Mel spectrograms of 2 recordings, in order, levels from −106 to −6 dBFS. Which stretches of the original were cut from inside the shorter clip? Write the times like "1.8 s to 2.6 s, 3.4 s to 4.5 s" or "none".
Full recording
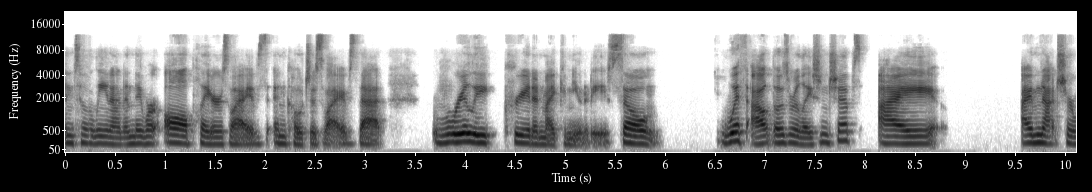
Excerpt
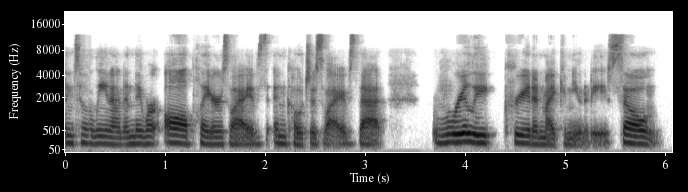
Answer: none

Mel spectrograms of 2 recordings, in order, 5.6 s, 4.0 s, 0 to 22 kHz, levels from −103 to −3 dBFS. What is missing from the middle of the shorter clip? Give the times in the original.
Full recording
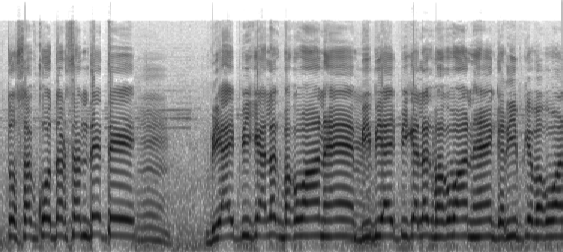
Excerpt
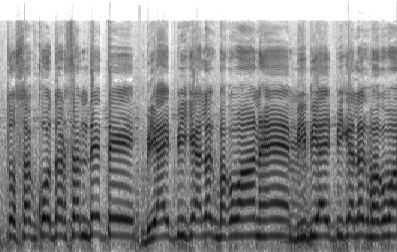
1.4 s to 2.0 s

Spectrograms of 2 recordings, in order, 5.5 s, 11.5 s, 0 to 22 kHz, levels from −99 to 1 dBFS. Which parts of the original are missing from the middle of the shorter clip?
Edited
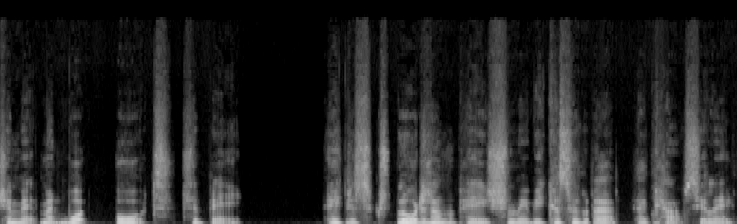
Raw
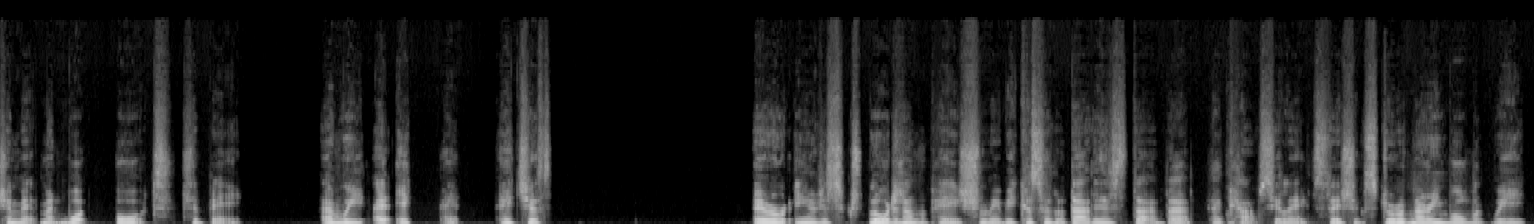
2.4 s to 6.0 s, 8.0 s to 8.7 s

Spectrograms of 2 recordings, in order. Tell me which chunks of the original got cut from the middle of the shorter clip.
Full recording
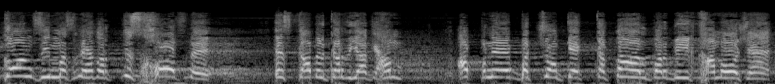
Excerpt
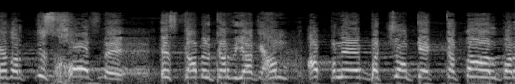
2.3 s to 2.6 s, 4.1 s to 4.4 s

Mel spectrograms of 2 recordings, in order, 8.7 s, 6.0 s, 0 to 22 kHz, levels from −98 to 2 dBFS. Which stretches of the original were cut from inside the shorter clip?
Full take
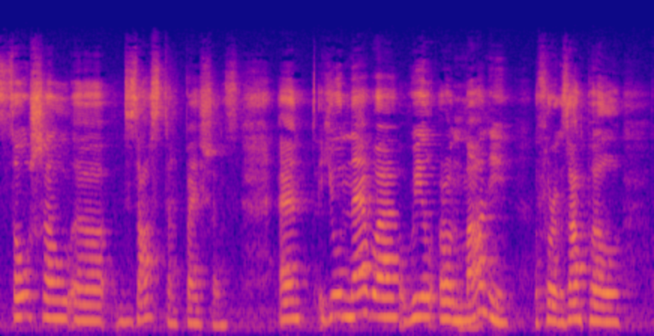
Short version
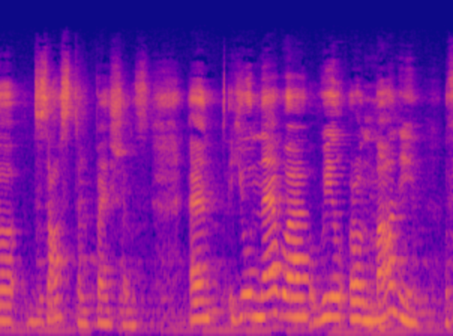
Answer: none

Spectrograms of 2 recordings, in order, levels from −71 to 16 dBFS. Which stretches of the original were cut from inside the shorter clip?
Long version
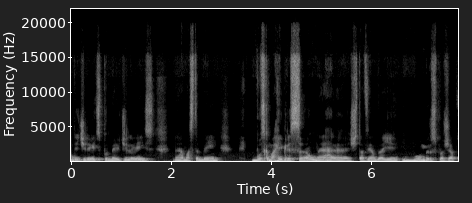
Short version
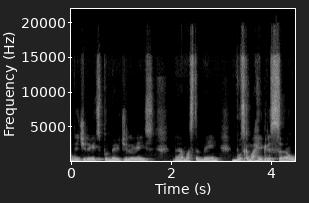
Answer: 3.1 s to 3.5 s

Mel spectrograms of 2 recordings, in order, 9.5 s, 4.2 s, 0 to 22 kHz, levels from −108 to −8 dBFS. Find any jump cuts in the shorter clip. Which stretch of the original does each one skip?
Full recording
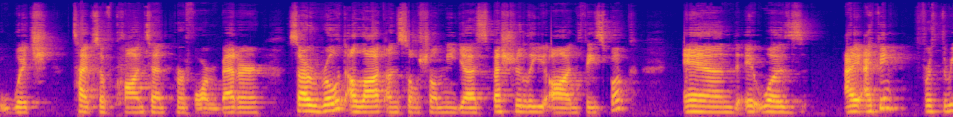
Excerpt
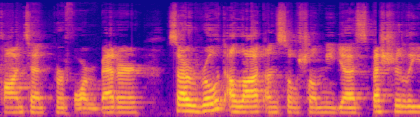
none

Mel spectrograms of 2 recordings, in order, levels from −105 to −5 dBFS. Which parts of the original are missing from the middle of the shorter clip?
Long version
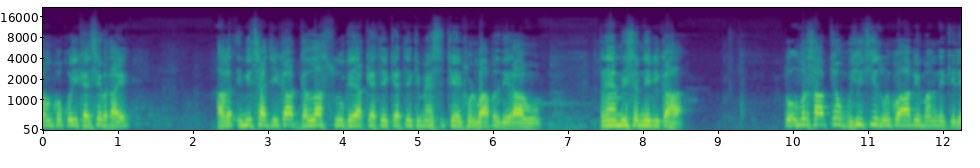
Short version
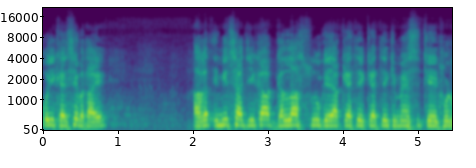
none

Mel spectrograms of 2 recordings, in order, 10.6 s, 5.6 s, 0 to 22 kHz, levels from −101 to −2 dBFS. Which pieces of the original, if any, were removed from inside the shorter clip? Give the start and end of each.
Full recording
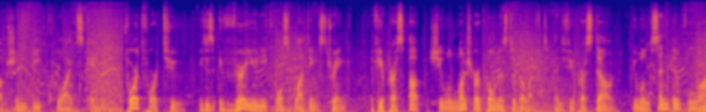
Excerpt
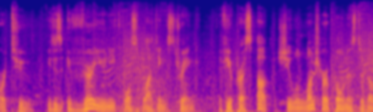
none

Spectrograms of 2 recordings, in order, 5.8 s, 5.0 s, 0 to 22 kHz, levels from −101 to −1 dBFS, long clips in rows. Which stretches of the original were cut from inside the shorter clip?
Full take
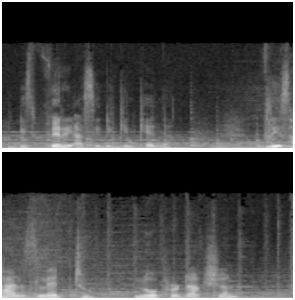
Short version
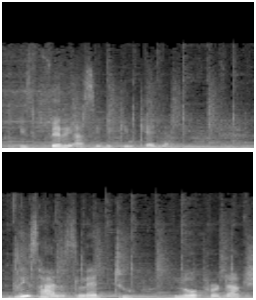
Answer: none

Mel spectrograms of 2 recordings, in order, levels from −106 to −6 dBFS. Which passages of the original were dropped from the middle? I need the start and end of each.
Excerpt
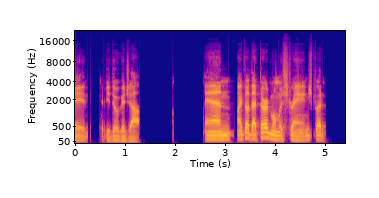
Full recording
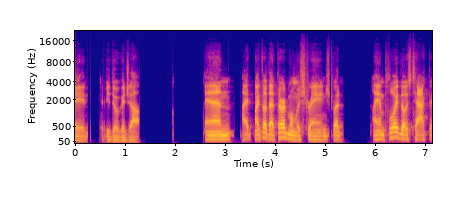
3.2 s to 3.5 s

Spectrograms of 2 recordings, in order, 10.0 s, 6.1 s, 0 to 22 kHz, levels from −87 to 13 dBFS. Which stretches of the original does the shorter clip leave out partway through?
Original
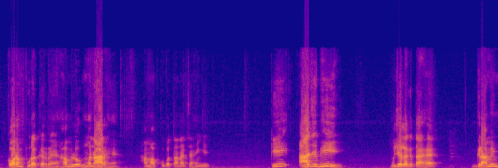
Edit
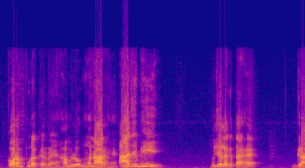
2.2 s to 5.8 s

